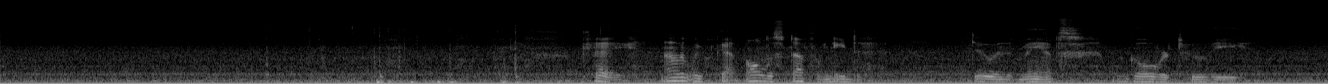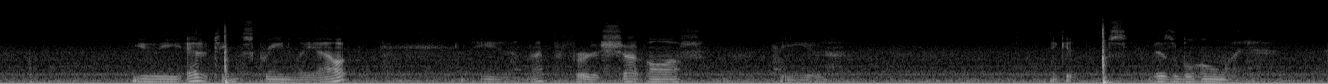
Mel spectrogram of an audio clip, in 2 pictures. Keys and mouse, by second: 13.4 middle click.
